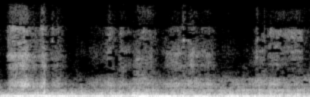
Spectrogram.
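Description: Low, steady rumble of distant road traffic.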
